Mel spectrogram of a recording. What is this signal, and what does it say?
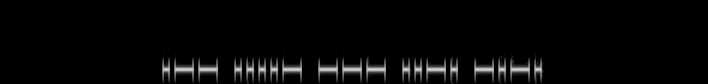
Morse code, heard as a keyed tone, about 20 wpm, 700 Hz. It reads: W4OFC
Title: USA Call Signs - 5 Characters - 20wpm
